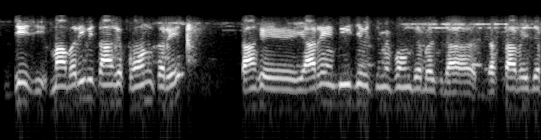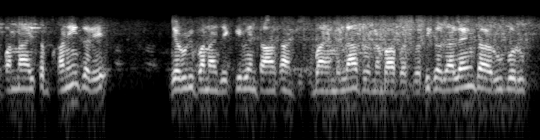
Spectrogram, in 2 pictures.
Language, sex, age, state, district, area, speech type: Sindhi, male, 30-45, Maharashtra, Thane, urban, conversation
